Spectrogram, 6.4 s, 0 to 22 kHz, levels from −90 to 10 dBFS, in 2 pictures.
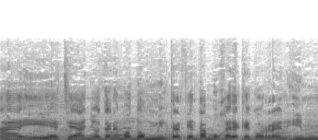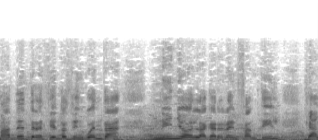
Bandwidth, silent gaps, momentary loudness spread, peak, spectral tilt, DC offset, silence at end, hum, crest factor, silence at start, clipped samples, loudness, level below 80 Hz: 16 kHz; none; 4 LU; -2 dBFS; -5 dB/octave; under 0.1%; 0 s; none; 16 dB; 0 s; under 0.1%; -18 LUFS; -42 dBFS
